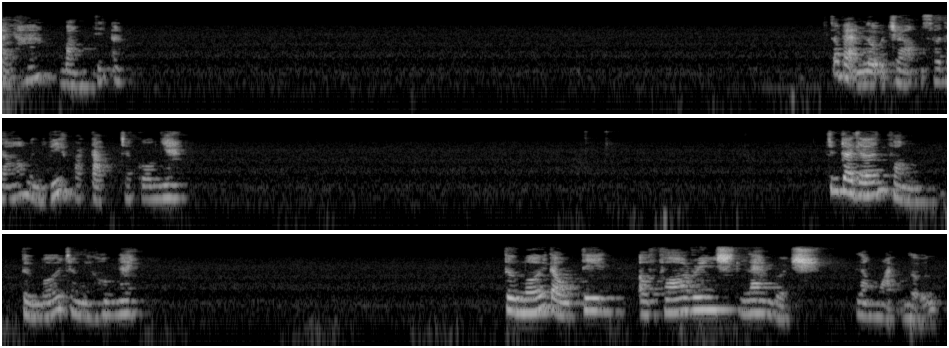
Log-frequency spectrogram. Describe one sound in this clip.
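A young woman speaks calmly and clearly into a close microphone, with pauses between phrases.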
